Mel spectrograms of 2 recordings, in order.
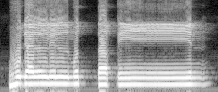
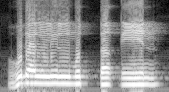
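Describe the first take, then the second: First: The final vowel is held about two seconds. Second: The final vowel is held about one second.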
